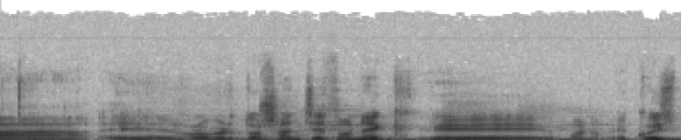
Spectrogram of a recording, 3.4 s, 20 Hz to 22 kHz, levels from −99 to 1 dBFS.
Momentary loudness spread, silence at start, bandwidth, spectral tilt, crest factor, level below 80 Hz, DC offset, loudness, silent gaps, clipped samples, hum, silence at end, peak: 6 LU; 0 s; over 20 kHz; -5 dB/octave; 18 dB; -44 dBFS; under 0.1%; -23 LUFS; none; under 0.1%; none; 0 s; -6 dBFS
